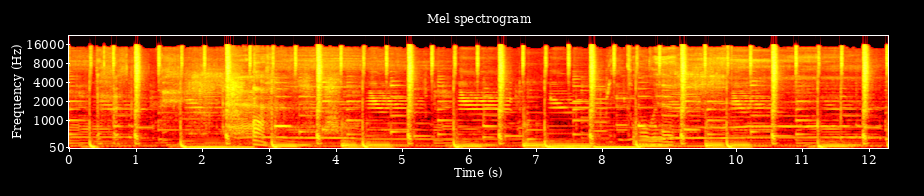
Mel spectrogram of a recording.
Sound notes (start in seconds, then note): 0.1 person laughs; 0.1 person moans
